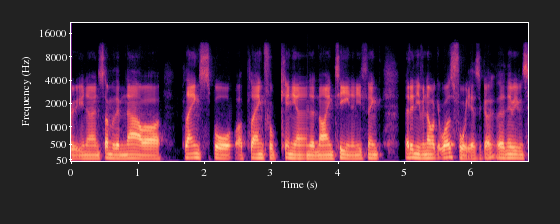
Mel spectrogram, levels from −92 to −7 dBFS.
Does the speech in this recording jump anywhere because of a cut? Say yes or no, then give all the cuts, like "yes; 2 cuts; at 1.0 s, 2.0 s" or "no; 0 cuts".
yes; 1 cut; at 5.5 s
